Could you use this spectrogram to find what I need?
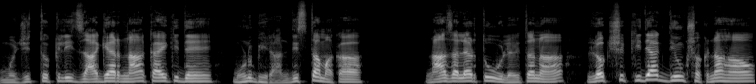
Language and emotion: Goan Konkani, fearful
